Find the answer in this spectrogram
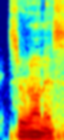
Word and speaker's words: Tsironis: Latest guest here, sitting across, I guess, virtually from TSIRONIS. Is that how you pronounce it? That is, yeah, TSIRONIS, a good Greek last name, correct?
